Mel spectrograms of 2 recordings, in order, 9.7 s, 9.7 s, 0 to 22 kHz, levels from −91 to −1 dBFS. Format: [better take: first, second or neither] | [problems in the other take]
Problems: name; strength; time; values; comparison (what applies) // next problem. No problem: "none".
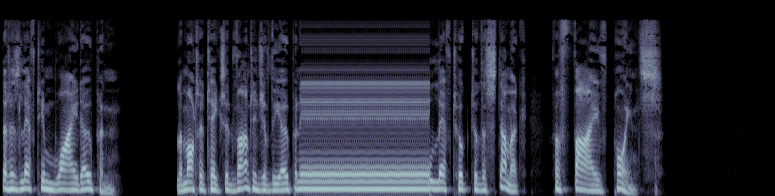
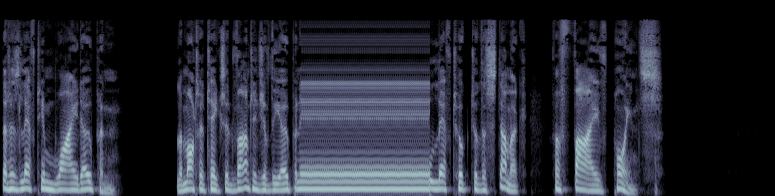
neither | audio freezing; at 4 s for 1.5 s; the same in both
